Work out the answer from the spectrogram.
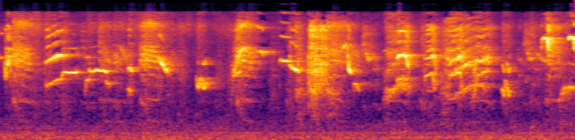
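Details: Oriental magpie-robin (kacer), a large-bodied grade A bird kept as a home hobby bird, sung as a lure to prompt other magpie-robins to sing: varied whistled and harsh phrases, rising and falling notes, scratchy bursts, steady low hum behind.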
